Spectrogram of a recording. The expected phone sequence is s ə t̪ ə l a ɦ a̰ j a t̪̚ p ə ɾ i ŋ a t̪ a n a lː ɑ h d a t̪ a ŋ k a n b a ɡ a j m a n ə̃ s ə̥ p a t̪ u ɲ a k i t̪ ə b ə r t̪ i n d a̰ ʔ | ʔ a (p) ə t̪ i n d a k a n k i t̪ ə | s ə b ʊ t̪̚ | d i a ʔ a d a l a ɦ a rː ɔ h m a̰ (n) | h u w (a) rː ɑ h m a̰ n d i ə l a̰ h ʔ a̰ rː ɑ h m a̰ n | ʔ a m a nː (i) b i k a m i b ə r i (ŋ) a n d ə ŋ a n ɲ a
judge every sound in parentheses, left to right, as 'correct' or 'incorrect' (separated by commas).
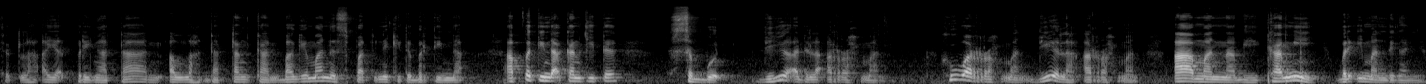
correct, correct, correct, incorrect, incorrect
